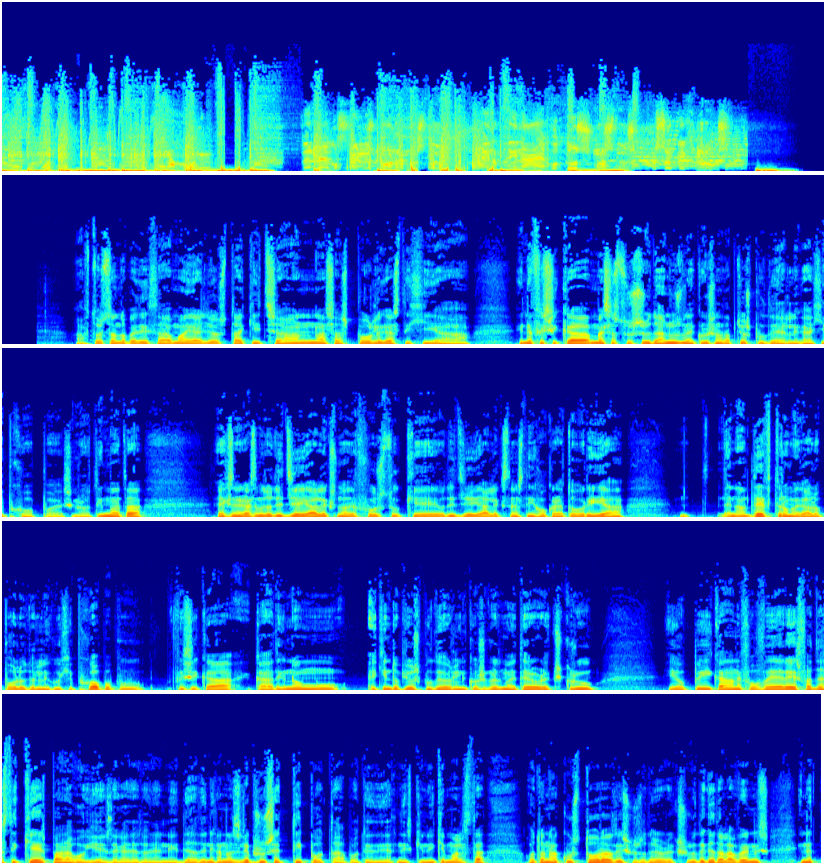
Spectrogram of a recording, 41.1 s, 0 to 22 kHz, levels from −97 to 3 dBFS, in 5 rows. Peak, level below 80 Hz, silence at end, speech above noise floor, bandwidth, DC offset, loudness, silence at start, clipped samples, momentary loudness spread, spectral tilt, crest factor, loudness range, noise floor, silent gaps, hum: -6 dBFS; -36 dBFS; 0.05 s; 66 dB; 13.5 kHz; under 0.1%; -25 LUFS; 0 s; under 0.1%; 9 LU; -6.5 dB/octave; 18 dB; 4 LU; -90 dBFS; none; none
